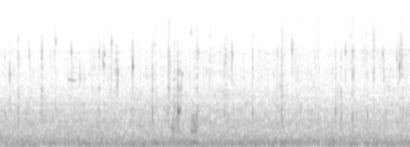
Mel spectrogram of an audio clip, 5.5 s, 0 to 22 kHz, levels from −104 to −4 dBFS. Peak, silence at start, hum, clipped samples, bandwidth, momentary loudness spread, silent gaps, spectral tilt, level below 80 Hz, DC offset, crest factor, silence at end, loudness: -38 dBFS; 0 s; none; under 0.1%; 13 kHz; 6 LU; none; -5 dB/octave; -76 dBFS; under 0.1%; 26 dB; 0 s; -66 LUFS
